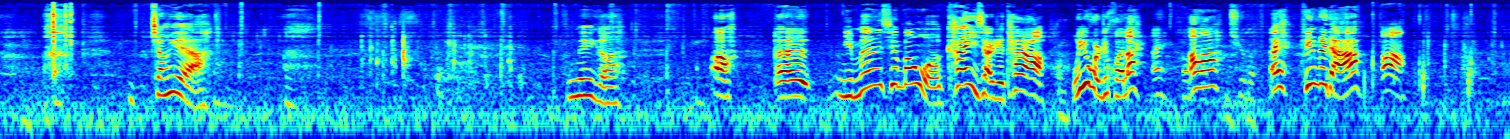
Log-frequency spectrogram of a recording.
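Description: A young woman speaks brightly and with animation, close by.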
